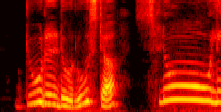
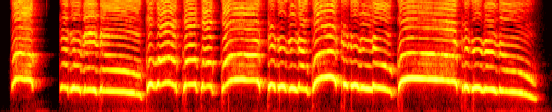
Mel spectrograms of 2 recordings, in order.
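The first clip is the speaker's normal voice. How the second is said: calling out aloud; 11 dB louder than usual. A narrator's reading. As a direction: crow as loud as you can from hiding. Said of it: "cunningly began calling out aloud".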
